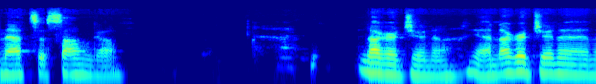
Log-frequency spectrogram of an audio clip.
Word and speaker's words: Nagarjuna: me say that that in sanskrit it's for the emphasis is on the second syllable and then but when he say Nagarjuna like I said it almost starts sound they get from New York or something that God my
